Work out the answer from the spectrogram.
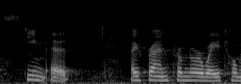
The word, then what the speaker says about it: Steemit: tell you about today is a website called Steam It. My friend from Norway told me about it. And it's spelled Steemit.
